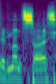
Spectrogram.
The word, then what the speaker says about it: Edmontosaurus: The Edmontosaurus? In Montosaurus, yeah.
